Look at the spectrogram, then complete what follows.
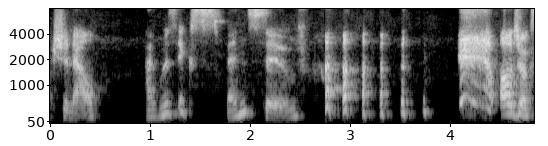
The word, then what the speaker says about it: Channel: You can call me Channel, but it's pronounced like Chanel.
